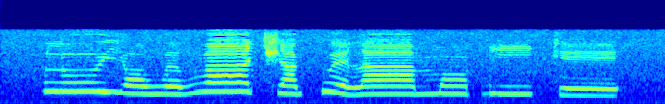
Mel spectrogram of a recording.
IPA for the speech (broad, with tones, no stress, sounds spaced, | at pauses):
l oː˧ j ɔ˨ w ə˨ v aː˦ t͡ʃ a˧ kʷ ɛ˦˨ l aː˧ m ɔ̃˧ ɓ iː˧ k eː˨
